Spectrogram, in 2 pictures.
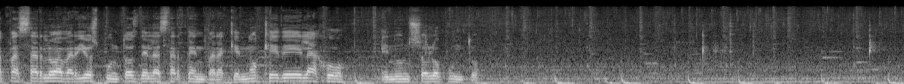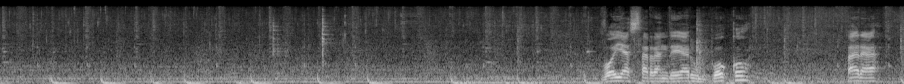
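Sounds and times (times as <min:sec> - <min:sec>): fish sizzling in a frying pan: 0:00.5 - 0:18.0
metal spoon tapping and scraping pan: 0:11.7 - 0:12.6.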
